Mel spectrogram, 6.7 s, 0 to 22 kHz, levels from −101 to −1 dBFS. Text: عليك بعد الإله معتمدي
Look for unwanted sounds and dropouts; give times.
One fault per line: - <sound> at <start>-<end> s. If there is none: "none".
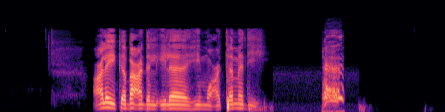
- bark at 4.8-5.2 s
